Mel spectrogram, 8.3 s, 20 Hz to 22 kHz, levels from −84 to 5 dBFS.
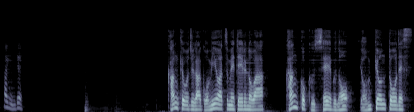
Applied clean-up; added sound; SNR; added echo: neural mask model DeepFilterNet 3.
